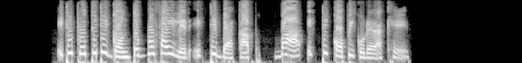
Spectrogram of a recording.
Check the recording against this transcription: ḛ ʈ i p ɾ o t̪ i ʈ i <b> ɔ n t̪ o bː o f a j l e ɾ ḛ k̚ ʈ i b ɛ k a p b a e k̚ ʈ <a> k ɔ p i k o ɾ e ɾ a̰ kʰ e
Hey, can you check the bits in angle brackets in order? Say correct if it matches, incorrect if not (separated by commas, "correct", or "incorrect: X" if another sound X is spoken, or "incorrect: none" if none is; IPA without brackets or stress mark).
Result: incorrect: ɡ, incorrect: i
